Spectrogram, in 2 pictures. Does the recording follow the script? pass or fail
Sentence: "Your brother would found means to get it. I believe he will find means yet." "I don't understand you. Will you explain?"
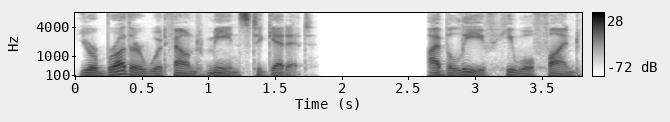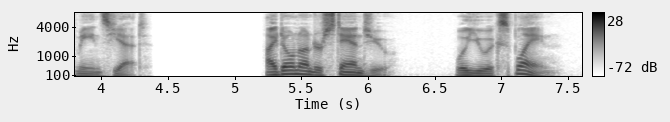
pass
